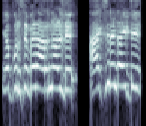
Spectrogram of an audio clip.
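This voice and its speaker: A woman's voice: very high-pitched, little pitch movement, racing, fairly bright tone. A woman with an acting a distraught, scolding wife in a comedy skit, wailing melodramatically.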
